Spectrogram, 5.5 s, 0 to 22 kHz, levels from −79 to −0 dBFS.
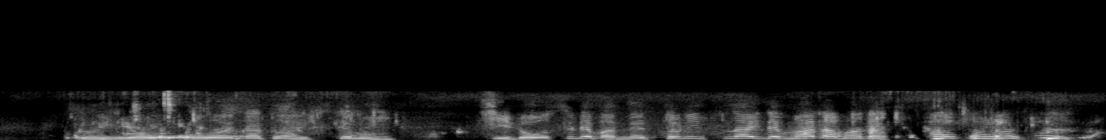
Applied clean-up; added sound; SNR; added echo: neural mask model Resemble Enhance denoiser.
